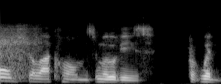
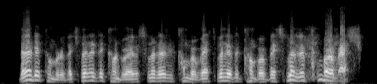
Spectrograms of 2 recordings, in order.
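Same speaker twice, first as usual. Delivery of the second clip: rushed, pitched-up, rattled-off tongue-twister repetition; 5 semitones higher than usual. Trying the repeated name again, the speaker says it faster. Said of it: "if I try it faster".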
